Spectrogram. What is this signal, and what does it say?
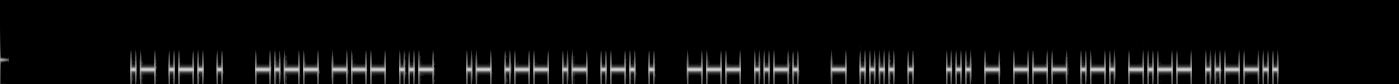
Morse code, heard as a keyed tone, about 25 wpm, 700 Hz. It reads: ARE YOU AWARE OF THE STORY?
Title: Sentences from Top 1200 Words 25wpm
